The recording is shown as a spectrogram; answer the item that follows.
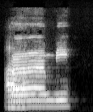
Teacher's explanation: Nah, ro sukunnya harus tebal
